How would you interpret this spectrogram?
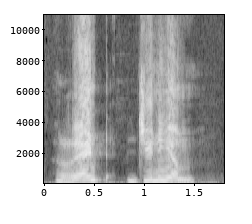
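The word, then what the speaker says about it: Roentgenium: मत लीजिएगा तो सही उच्चारण होगा रेंट जीनियम और यह बेसिकली जिस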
